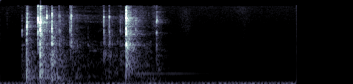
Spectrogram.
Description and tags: locking door sound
